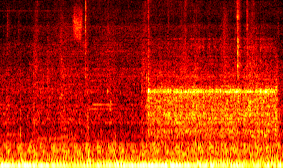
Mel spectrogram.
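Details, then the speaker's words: Kyle's car, manual gearbox, at idle in a garage: putting it in gear with the clutch in brings a harsh high grinding screech under two seconds that stops instantly on releasing the clutch; gears hard to engage, scraping between gears; cause unconfirmed. "I start the car I put it in gear and I hear this god-awful grinding sound stops instantly that I let off the clutch"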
